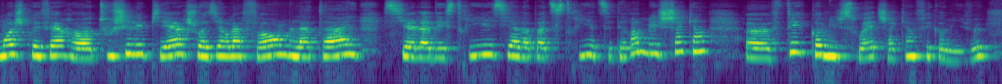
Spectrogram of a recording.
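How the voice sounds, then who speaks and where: There is noticeable background noise as a woman speaks in a high voice at a moderate pace with ordinary pitch variation. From France, Vendée. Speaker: tarot and oracle card reader. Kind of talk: oracle card reading video. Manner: hesitant, many fillers.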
